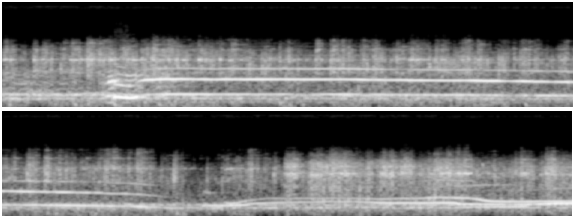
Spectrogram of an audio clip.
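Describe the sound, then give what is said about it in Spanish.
Wolves howl as they close in from all sides: several long, sustained howls overlap, their tones slowly sliding downward before a new howl rises near the end, loud and continuous. “El aullido de los lobos, en cambio, se acercó cada vez más, como si ellos se fuesen aproximando hacia nosotros por todos lados.”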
